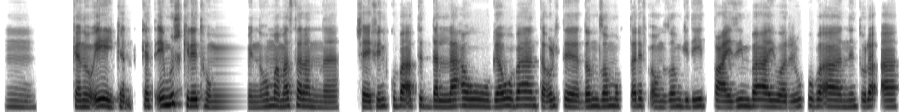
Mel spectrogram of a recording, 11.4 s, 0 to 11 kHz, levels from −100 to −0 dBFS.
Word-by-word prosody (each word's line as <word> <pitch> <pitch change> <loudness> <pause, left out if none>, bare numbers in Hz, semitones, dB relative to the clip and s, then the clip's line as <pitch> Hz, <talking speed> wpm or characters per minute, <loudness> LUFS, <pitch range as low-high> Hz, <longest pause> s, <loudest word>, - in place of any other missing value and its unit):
إمم. 175 -2 -12 0.5
كانوا 180 -1 +1
إيه؟ 195 -4 +5
كان 170 -3 -5
كانت 190 -1 -2
إيه 215 - +4
مشكلتهم؟ 195 -9 +1 0.2
إن 160 0 -7
هم 185 +3 -2
مثلًا 185 -5 -1 0.2
شايفينكم 190 +3 -2
بقى 195 0 +3
بتتدلَّعوا 190 0 0
جَو 190 +3 +3
بقى 210 +1 +2
أنت 205 -2 -2
قُلت 195 +3 -2
ده 185 -1 +2
نظام 195 +1 0
مختلف 195 0 -3
أو - - -3
نظام 190 +3 -3
جديد، 190 +1 -2
فعايزين 185 +2 +1
بقى 195 -1 +4
يورِّوكم 180 +3 -2
بقى 190 -1 +2
إن 180 0 -5
أنتم 185 0 -4
لأ، 185 -1 0
190 Hz, 160 wpm, -15 LUFS, 180-195 Hz, 0.5 s, إيه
